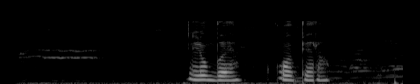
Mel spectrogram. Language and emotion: Russian, neutral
